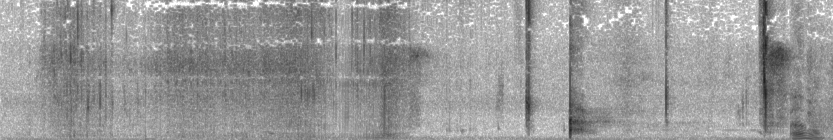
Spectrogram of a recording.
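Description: Someone sips from a freshly opened purple can of cola soda: a few seconds of soft, breathy slurping, then a few short, wet gulps and clicks, moderately loud against a quiet background.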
